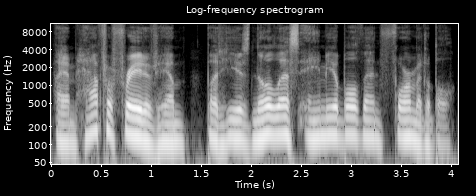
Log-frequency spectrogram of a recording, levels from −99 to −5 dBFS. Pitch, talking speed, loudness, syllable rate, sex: 125 Hz, 205 wpm, -19 LUFS, 5.4 syllables/s, male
